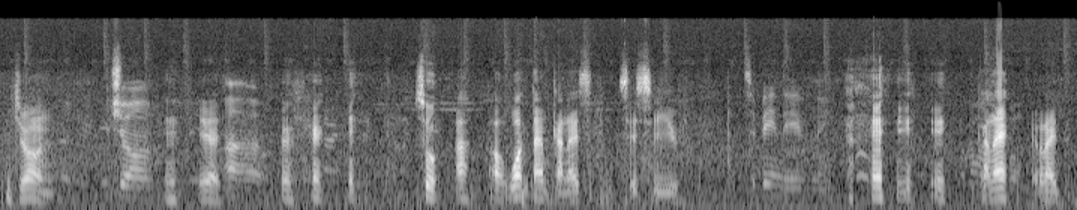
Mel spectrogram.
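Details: Stuttering acted by a man playing a stammerer in a street prank; not a genuine disorder.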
